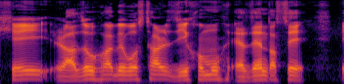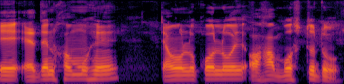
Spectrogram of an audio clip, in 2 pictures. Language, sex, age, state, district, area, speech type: Assamese, male, 45-60, Assam, Golaghat, rural, spontaneous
